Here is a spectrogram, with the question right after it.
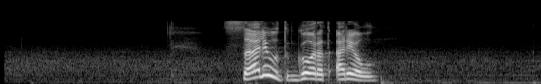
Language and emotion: Russian, positive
